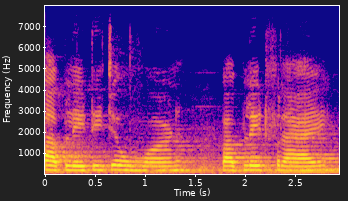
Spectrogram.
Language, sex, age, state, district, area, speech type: Goan Konkani, female, 30-45, Goa, Murmgao, rural, spontaneous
